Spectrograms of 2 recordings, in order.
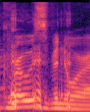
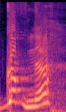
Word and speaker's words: Grosvenor: And if you pronounce it Brit, it's Grosvenor. – Yeah. – Yeah. So everything just becomes one syllable.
